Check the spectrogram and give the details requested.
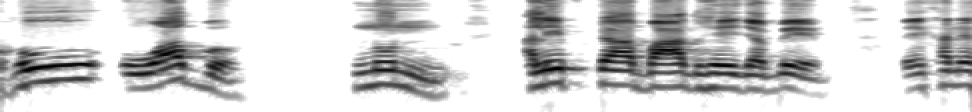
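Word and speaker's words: هو ابن: তো এখানে হু ওয়াব নুন, আলিফটা বাদ হয়ে যাবে, এখানে হয়ে গেল হু, হু আবনুন।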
